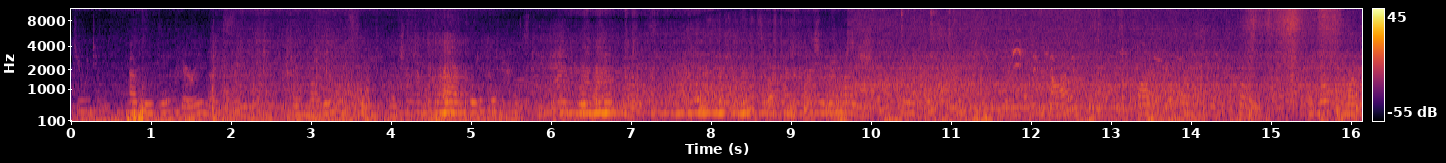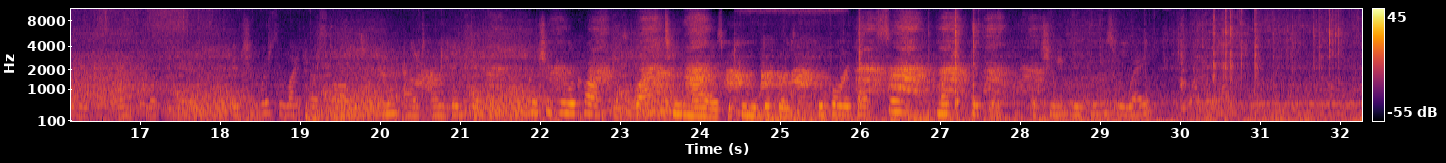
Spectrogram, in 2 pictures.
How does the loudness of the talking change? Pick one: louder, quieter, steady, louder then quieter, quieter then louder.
louder.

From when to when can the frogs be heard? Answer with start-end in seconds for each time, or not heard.
not heard.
